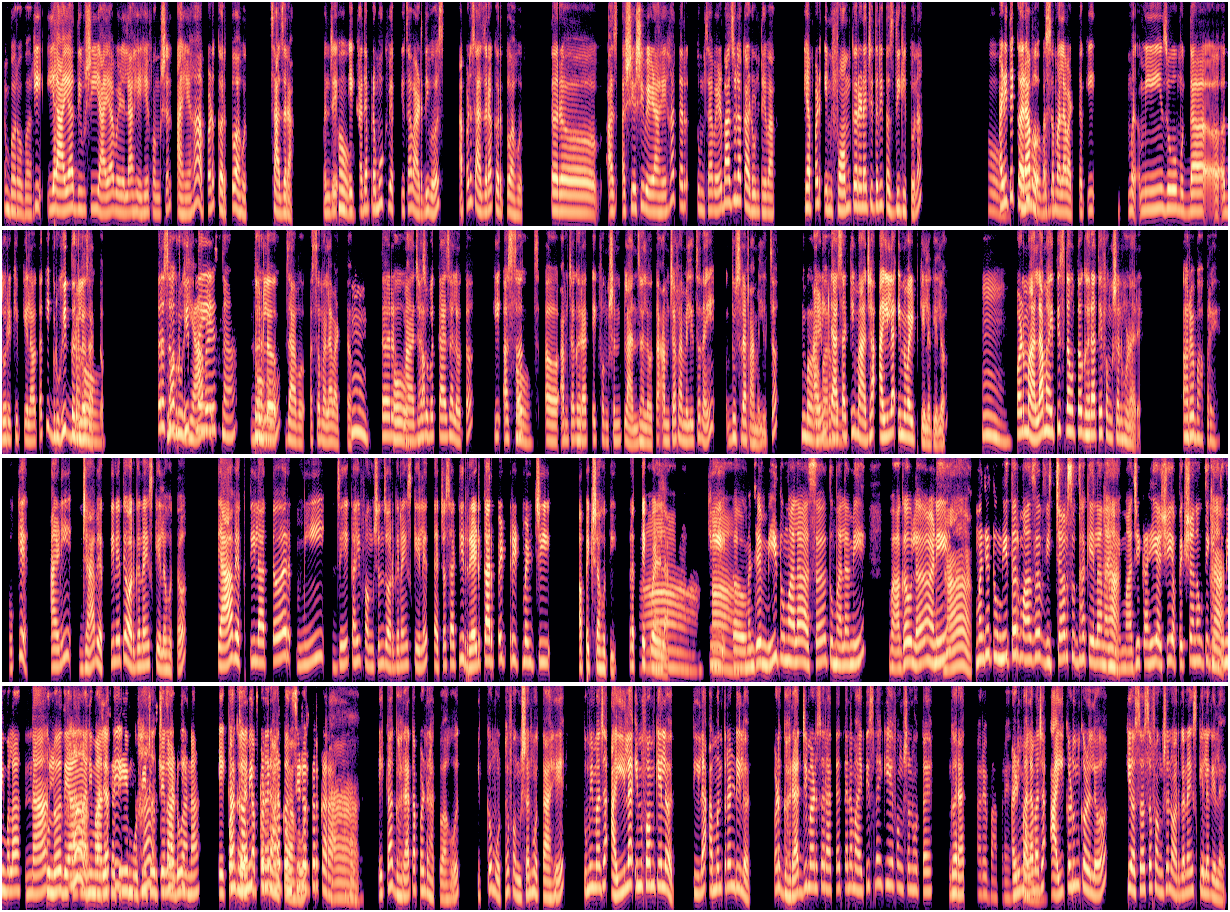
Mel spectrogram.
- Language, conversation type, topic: Marathi, podcast, नात्यात सीमारेषा सांगताना कोणते शब्द वापरणे अधिक योग्य ठरेल?
- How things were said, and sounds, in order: in English: "फंक्शन"; other background noise; in English: "फंक्शन"; in English: "इन्व्हाईट"; in English: "फंक्शन"; tapping; in English: "ऑर्गनाइज"; in English: "फंक्शन्स ऑर्गनाइज"; in English: "कार्पेट ट्रीटमेंटची"; drawn out: "हां"; in English: "एक्झॅक्टली"; in English: "कन्सीडर"; in English: "फंक्शन"; in English: "फंक्शन"; in English: "फंक्शन ऑर्गनाइज"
